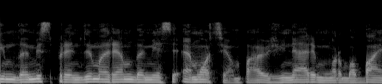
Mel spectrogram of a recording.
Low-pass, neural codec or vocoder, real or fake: 7.2 kHz; none; real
